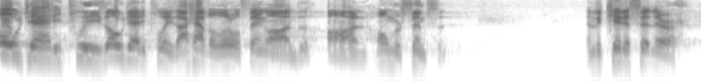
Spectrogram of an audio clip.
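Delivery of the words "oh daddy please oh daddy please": put-on pleading, begging like a small child. Illustrating a point to listeners, imitating a pleading little kid. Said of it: "You were just like that little kid".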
